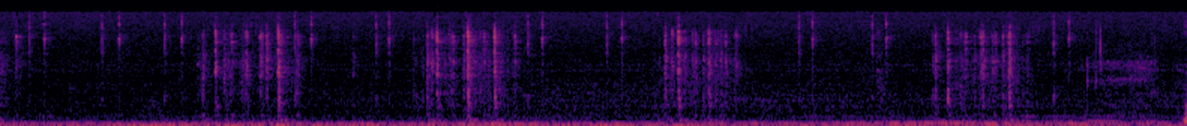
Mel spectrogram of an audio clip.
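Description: Computer keyboard typing comes in four short bursts of quick key clicks at a steady pace, close and fairly quiet over a low background hum, with no voices.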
